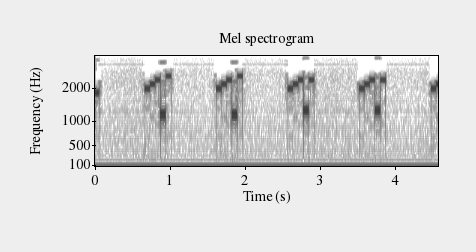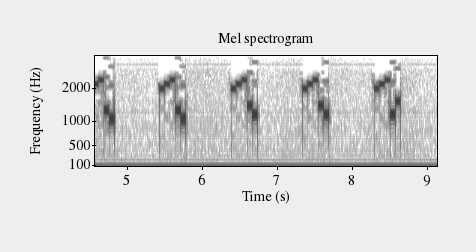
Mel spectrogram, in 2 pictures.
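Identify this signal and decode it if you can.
Five-tone selective call (ZVEI), heard as quick runs of five tones, tones of about 70 ms. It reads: 89022 89022 89030 89030 89031 89031 89042 89042 89025
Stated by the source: ZVEI five-tone call received by SDR.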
